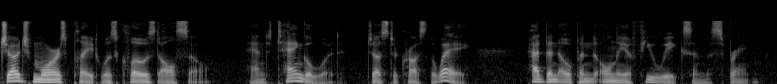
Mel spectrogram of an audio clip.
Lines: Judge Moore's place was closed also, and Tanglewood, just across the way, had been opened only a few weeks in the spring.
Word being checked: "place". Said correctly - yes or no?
no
